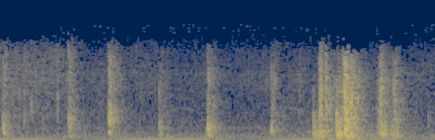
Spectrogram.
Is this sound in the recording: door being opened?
yes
